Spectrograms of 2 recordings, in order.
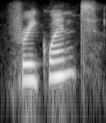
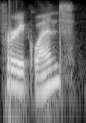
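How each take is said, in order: First: Frequent stressed FRE-quent, higher; first-syllable stress on frequent; adjective stress. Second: Frequent whispered, stressed fre-QUENT; whispered take. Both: Shown as a demonstration. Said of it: "homographs list".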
